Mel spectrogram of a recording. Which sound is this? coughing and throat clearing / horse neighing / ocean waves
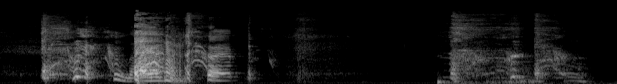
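coughing and throat clearing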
